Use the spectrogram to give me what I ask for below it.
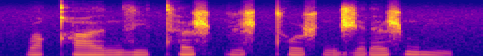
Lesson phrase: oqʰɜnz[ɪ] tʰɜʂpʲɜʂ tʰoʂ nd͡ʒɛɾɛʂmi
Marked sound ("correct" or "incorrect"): incorrect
